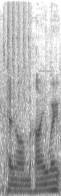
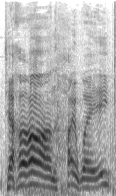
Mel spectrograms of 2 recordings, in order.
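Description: First: It is said in the speaker's normal accent. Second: It is said in an exaggerated put-on accent.

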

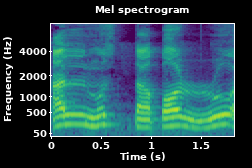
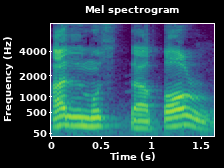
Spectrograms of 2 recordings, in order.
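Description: First: The last word ends with a -ru syllable. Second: The last word ends on a bare r sound. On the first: The reading continues without stopping. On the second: The reader stops at this word.

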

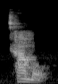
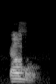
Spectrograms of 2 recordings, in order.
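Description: First: It is said with plain English 't' and 'l' sounds. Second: It is said with native Tamil 'th' and 'zh' sounds. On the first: It accommodates English speakers who may not understand. The speaker calls it wrong. "fully whitewashed Tamils would say Tamil, T-A-M-I-L" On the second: It shows pride in the speaker's own culture. The speaker calls it right. "proper Tamil identified people would pronounce it as Tamil"

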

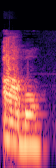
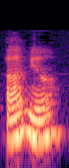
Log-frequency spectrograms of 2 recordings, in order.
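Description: First: The word is said plainly, with no added sound. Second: An 'ee' sound is inserted before the final vowel. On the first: "la stessa parola amo" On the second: "diventa amio"

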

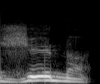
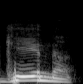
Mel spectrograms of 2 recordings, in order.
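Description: First: The word begins with a soft G sound. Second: The word begins with a hard G sound. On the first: The speaker calls it wrong. "não é Gena" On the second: The speaker calls it right. "se fala G de gato"

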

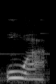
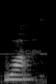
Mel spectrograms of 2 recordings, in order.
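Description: First: It begins with a separate u vowel. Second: It begins with a w glide. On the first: The speaker calls it wrong. "Não é Uá" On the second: The speaker calls it right. "é Uá. Com um W"

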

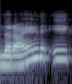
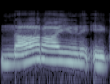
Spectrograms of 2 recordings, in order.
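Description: First: The first two vowels are short. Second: The first two vowels are long. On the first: The speaker calls it wrong. "ਨਹੀਂ ਬੋਲਣਾ" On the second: The speaker calls it right. "ਨੰਨੇ ਨੂੰ ਕੰਨਾ ਰਾਰੇ ਨੂੰ ਕੰਨਾ"

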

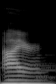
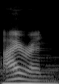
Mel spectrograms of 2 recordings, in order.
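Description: First: The sounds are run together into one blend. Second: The R sound comes before the final vowel. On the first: It is a southern way of saying it. "sounds of words get kind of pushed together" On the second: It follows the spelling. "because it's how it's spelled. I-R-O-N. You put the R sound before the O-N"

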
